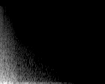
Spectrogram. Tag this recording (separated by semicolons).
Gunshot; Meaty; Underwater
